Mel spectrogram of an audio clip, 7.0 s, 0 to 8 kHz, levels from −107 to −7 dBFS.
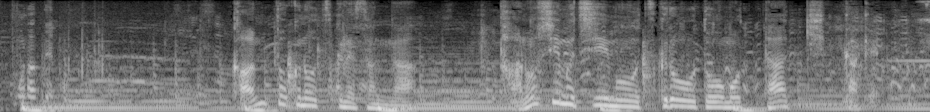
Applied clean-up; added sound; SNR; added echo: none; none; none; none.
